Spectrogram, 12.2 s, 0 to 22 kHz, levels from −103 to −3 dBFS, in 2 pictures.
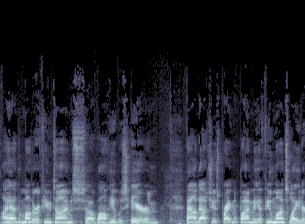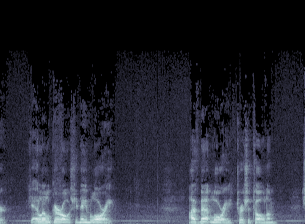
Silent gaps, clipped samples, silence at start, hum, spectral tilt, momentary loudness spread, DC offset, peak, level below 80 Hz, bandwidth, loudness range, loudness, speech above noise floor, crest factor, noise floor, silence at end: none; under 0.1%; 0 s; none; -6.5 dB/octave; 10 LU; under 0.1%; -4 dBFS; -52 dBFS; 12.5 kHz; 3 LU; -21 LUFS; 30 dB; 18 dB; -50 dBFS; 0 s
